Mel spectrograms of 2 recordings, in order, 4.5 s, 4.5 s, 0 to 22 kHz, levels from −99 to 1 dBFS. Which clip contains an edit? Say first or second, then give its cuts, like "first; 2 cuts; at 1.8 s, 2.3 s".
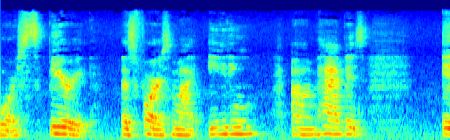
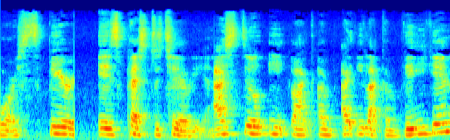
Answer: second; 2 cuts; at 0.8 s, 2.1 s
